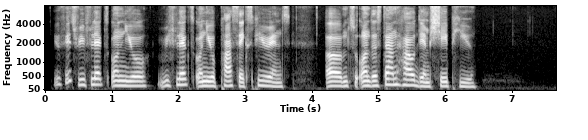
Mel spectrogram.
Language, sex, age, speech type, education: Nigerian Pidgin, female, 30-45, spontaneous, tertiary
